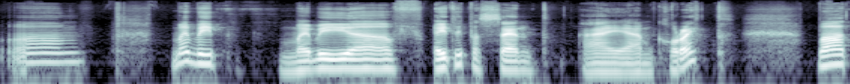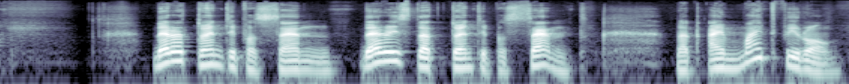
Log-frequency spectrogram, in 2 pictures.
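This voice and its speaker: A man with a Vietnamese accent recording a spontaneous, unscripted audio log, speaking haltingly and often rephrasing himself. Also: medium pitch, sing-song, fairly bright tone, no echo, clean studio sound. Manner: halting, repeats and rephrases phrases.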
